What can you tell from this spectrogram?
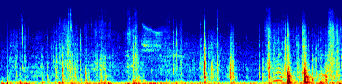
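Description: Gloved hands rummaging under the carpeted trunk liner of a police car: irregular scrapes, rustles and small knocks as the carpet and parts underneath are pulled and shifted. A steady low rumble of wind on the microphone runs underneath.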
